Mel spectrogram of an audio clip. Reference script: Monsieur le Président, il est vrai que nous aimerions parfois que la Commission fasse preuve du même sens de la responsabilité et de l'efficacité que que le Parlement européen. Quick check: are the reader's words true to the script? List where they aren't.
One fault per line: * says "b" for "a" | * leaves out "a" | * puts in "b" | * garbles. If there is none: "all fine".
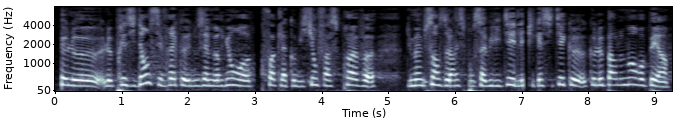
* leaves out "que"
